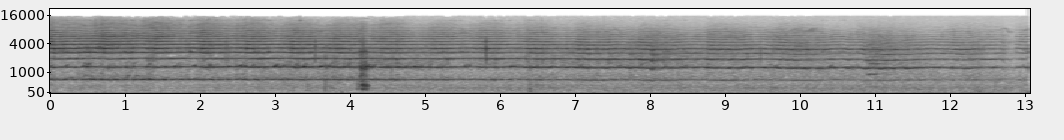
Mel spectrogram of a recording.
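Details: Loud, steady high-pitched brake squeal with strong ringing overtones, held continuously for the whole stretch; the brake squeals nonstop as it drags, louder than a bear bell.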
